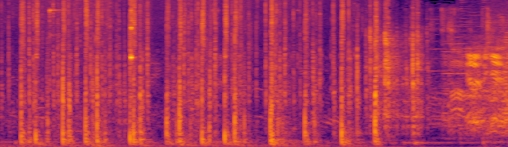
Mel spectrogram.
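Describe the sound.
Footsteps climb a flight of stairs as many steady, evenly spaced thuds, moderately loud, giving way to a softer rustling wash near the end.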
